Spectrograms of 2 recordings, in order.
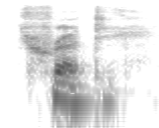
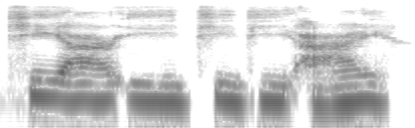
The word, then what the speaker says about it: tretti: But when you have a double consonant, regardless what two they are, it often causes the vowel to shorten.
